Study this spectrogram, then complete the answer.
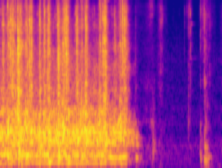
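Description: A sewing machine runs a fast, loud burst of stitching while sewing a back tack on a Velcro closure, then stops abruptly, leaving a few faint handling clicks.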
